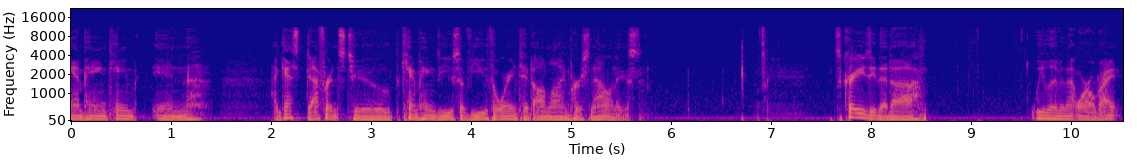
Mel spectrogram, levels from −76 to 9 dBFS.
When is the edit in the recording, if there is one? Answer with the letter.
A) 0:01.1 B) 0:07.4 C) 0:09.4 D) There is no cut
D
